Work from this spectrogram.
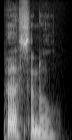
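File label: "personal", British English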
